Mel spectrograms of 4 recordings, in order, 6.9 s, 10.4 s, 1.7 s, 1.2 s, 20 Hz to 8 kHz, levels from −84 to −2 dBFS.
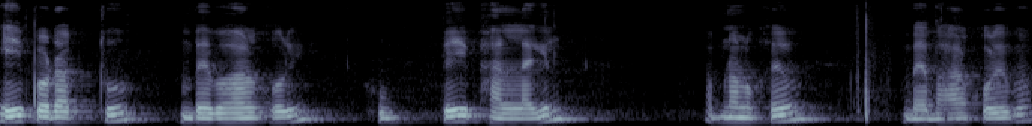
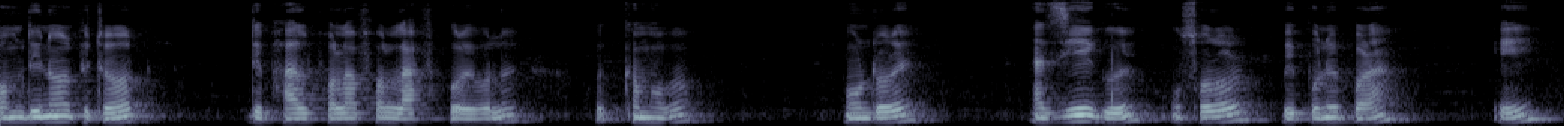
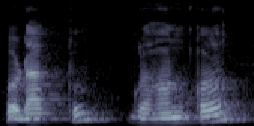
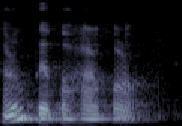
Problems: background sounds at intervals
